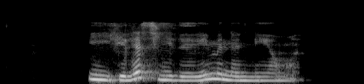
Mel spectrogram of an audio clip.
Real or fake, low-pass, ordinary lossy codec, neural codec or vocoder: fake; 7.2 kHz; Opus, 24 kbps; codec, 16 kHz in and 24 kHz out, 2.2 kbps, FireRedTTS-2 codec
